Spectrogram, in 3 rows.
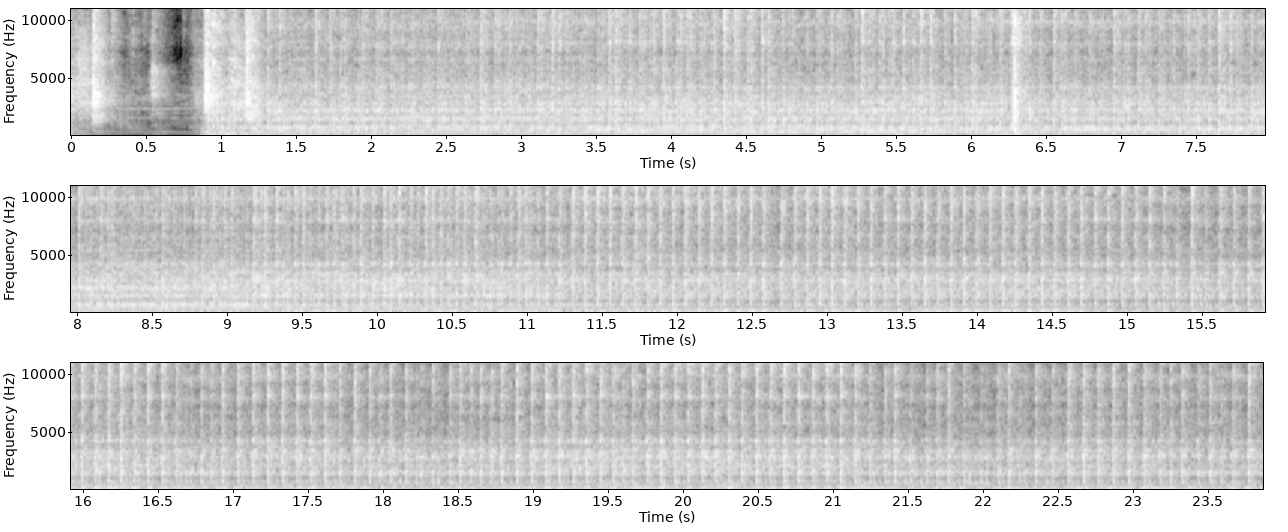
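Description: An MBK Booster 70 scooter fitted with a Malossi kit fires up and idles steadily as it warms, a loud, close, buzzing two-stroke drone that holds an even pitch throughout.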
